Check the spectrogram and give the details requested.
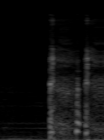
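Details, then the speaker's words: Sick adult who has been sneezing and coughing for days, out of medicine, and says talking hurts, gives three quick, short coughs in a small room; a plain cough. "so sorry if you hear the sniffles and the coughs and everything else I'm sorry in advance just remember I'm sick and it hurts to talk"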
